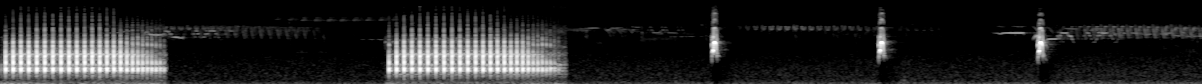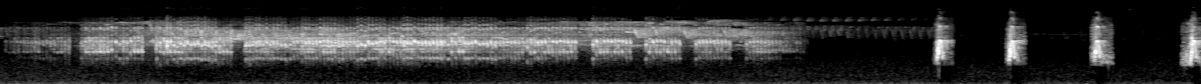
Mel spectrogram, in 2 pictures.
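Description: An American three-toed woodpecker drums in two rapid, loud rolls, followed by scattered single taps, a longer softer drumming stretch, and a few sharp knocks at the end. No voices are heard.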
